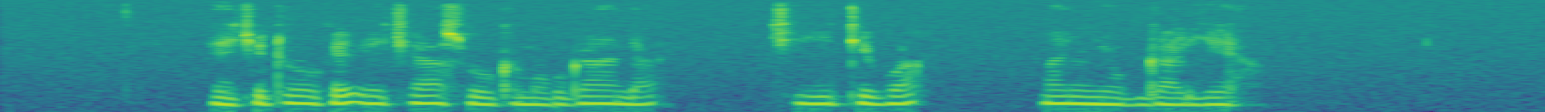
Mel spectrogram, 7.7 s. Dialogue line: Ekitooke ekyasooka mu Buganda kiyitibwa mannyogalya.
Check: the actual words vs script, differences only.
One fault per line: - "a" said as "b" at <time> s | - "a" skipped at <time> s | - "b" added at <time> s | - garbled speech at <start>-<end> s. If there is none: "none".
none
